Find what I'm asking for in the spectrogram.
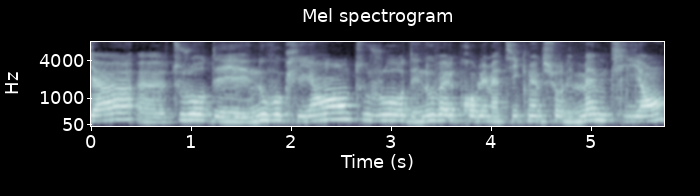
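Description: The speech moves at a fairly slow pace with hardly any pauses and fairly even intonation over noticeable background noise. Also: woman, medium pitch for a woman. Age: 20s. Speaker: strategic planner at a communications agency. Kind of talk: interview. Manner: hesitant, many fillers.

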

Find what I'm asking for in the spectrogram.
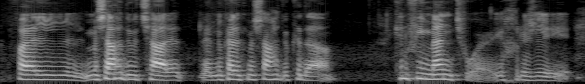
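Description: The background is silent on this very clean recording. Words come at a fairly slow pace. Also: woman. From Jeddah, Saudi Arabia. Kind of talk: casual interview chat. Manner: code-switching between Arabic and English.

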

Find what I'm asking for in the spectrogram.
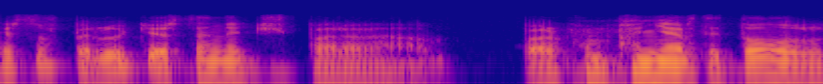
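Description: A man's unremarkable speaking voice, lively in intonation, at a moderate pace. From Bolivia, Oruro. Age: 30s. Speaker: small business owner, former gym instructor. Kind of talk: casual interview.

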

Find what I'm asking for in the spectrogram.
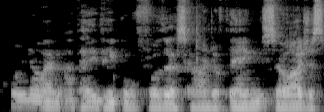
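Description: Mumbling in a put-on character voice, a man speaks at a medium pitch and a moderate pace.

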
